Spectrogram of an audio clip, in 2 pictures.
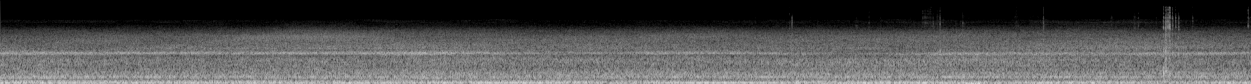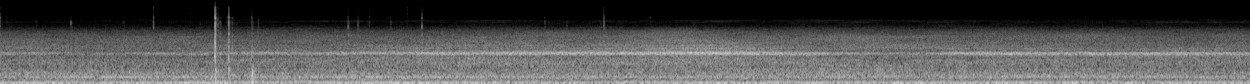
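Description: A Delta airliner taxis at Anchorage airport, giving a continuous, steady jet engine drone with a constant tonal hum. It carries on unbroken throughout at moderate distance.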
